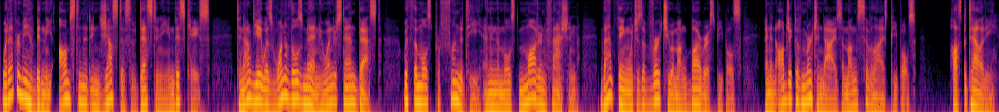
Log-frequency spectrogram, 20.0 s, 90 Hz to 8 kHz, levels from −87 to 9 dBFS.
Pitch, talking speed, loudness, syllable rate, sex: 105 Hz, 145 wpm, -19 LUFS, 5.1 syllables/s, male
